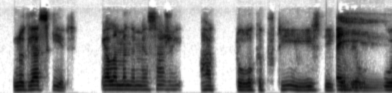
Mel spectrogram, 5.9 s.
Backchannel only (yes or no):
yes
